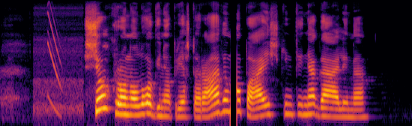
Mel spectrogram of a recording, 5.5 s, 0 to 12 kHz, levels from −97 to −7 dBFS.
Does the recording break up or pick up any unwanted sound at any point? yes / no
yes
